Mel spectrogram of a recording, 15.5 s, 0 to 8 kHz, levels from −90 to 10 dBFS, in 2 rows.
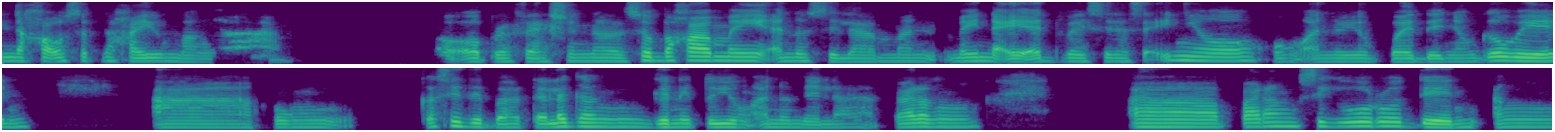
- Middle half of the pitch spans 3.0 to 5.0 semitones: No, narrow, 2.5 semitones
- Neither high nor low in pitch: Yes, medium, 165 Hz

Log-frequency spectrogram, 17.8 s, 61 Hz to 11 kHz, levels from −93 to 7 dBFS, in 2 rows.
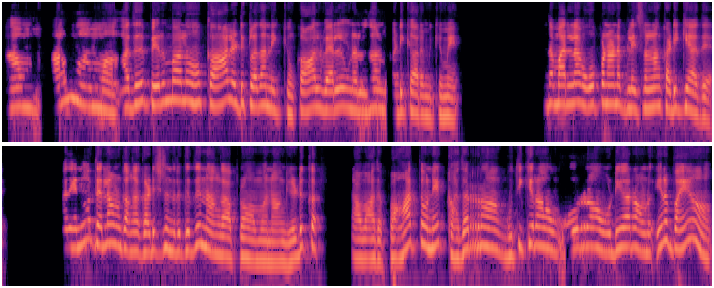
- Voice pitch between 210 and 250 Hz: Yes, high, 235 Hz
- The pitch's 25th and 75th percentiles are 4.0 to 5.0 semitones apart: Yes, average, 4.6 semitones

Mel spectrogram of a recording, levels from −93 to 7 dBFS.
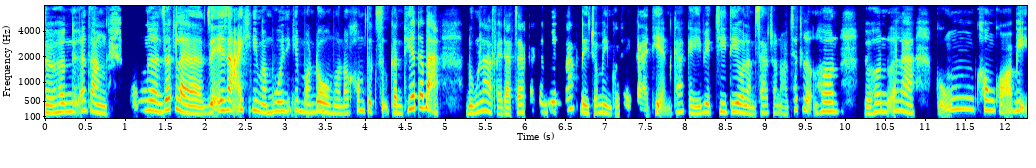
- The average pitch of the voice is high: Yes, high, 230 Hz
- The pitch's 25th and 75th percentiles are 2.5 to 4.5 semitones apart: No, average, 5.0 semitones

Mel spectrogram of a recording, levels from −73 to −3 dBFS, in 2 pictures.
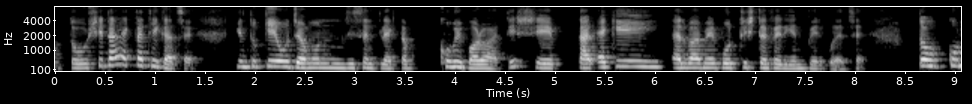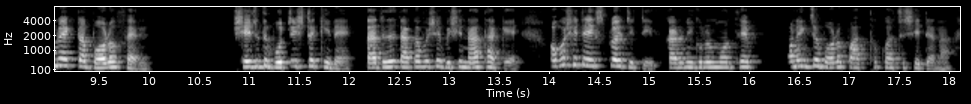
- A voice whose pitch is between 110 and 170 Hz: No, high, 225 Hz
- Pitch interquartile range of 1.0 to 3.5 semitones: No, average, 4.2 semitones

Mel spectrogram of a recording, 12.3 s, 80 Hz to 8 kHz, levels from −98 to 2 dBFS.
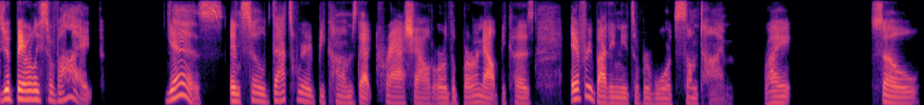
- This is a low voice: Yes, low, 130 Hz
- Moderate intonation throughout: No, wide, 6.5 semitones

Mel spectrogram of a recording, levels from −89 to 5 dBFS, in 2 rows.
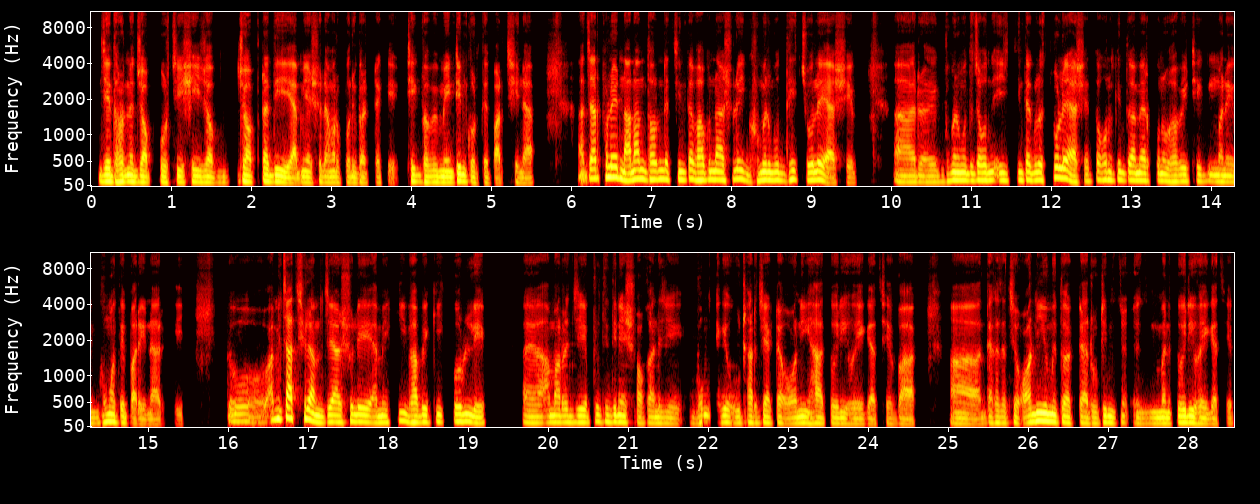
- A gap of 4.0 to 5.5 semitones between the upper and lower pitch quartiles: Yes, average, 4.7 semitones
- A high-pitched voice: No, low, 120 Hz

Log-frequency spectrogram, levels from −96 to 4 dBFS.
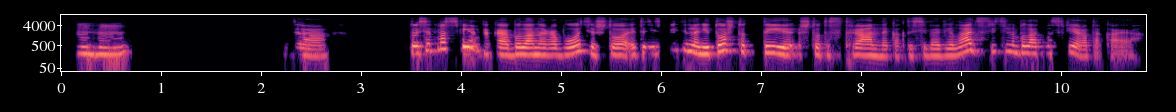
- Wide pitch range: Yes, wide, 5.9 semitones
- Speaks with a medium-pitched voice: No, high, 220 Hz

